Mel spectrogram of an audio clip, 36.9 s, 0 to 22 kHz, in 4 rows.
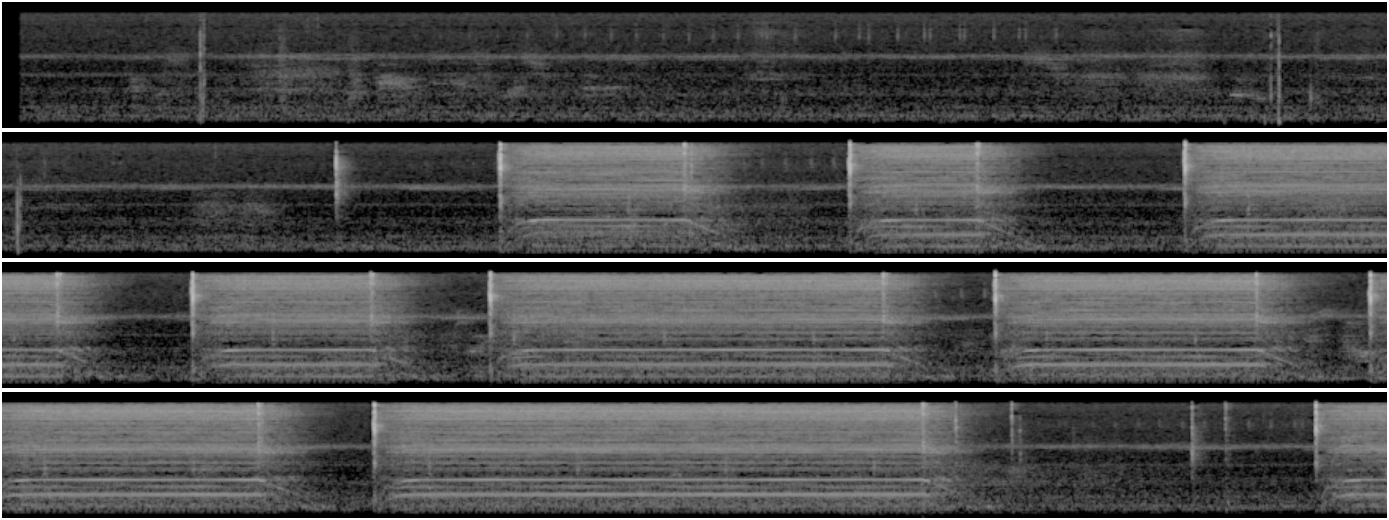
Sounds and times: Speech: 0:02.3 - 0:04.4, 0:27.1 - 0:27.8.

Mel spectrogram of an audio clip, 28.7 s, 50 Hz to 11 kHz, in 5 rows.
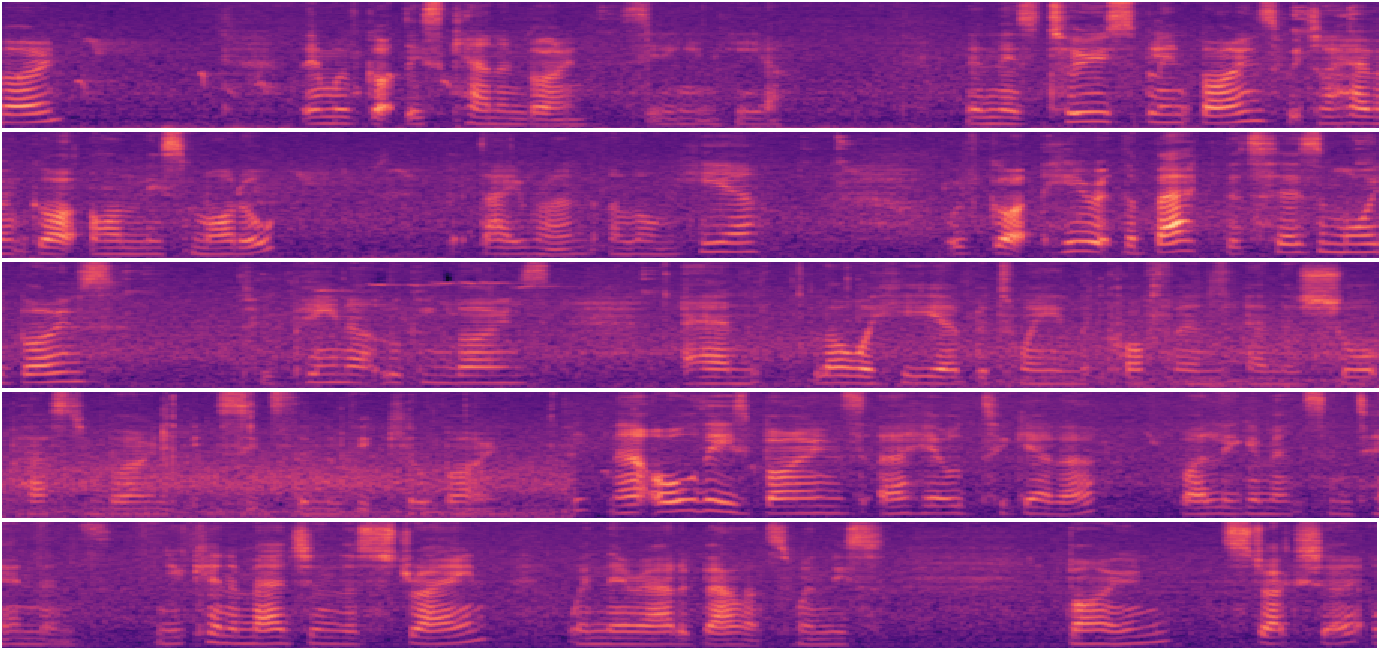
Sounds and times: Speech: 0:00.0 - 0:00.3, 0:01.2 - 0:03.3, 0:04.0 - 0:06.9, 0:07.6 - 0:09.0, 0:09.7 - 0:26.6, 0:27.4 - 0:28.6.

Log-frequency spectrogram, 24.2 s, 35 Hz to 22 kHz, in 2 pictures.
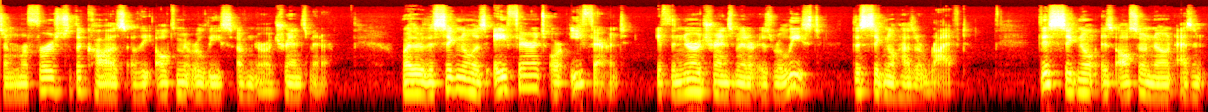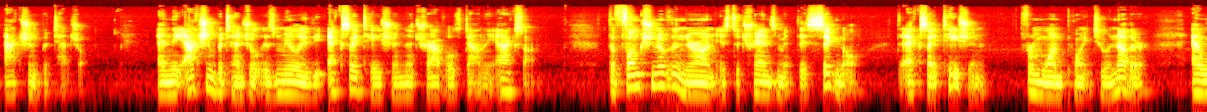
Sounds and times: Speech: 0:00.0 - 0:09.8, 0:10.4 - 0:13.0, 0:13.6 - 0:17.5, 0:18.1 - 0:24.1.

